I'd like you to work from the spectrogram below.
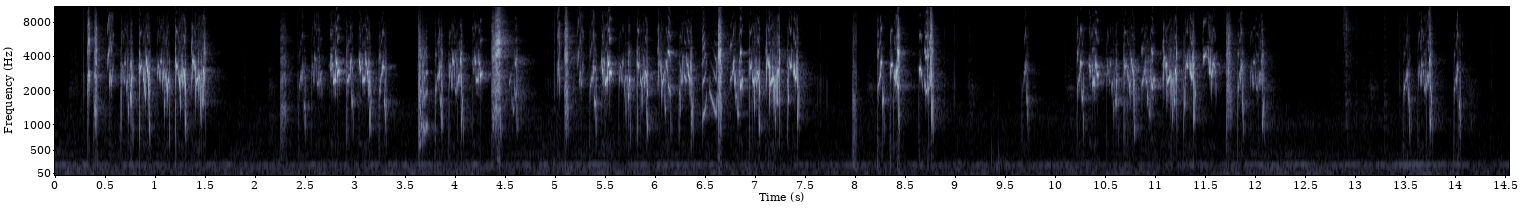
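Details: Sociable budgerigar chick, a pet parrot, chirping in bursts of rapid, scratchy warbling chatter lasting one to two seconds, separated by short pauses, with a faint steady hum underneath.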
